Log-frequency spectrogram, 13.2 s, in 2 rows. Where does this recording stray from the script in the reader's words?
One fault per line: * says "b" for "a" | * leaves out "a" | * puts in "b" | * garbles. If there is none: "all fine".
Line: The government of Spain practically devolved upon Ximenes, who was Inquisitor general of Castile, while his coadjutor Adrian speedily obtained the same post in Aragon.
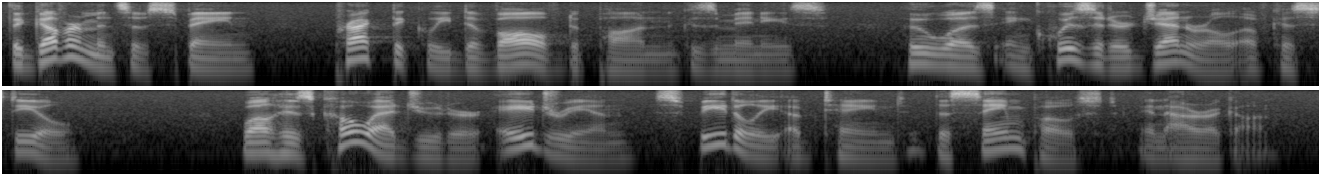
* says "governments" for "government"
